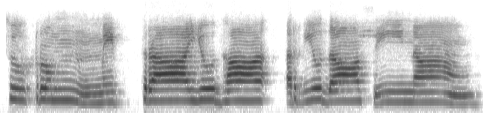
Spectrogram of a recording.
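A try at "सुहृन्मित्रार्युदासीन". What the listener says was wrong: ಸುಹೃನ್ ಮಿತ್ರಾರ್ಯುದಾಸೀನ. ಮಿತ್ರಾರ್ ಅಂತ ಬರ್ಬೇಕು, ಅರಿ ಬರುತ್ತಲ್ಲ.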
